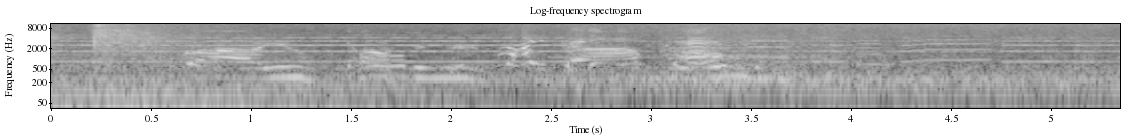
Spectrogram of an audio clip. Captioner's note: audible complaining from disgruntled passengers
